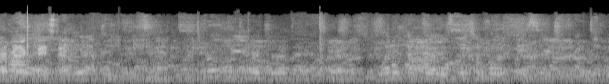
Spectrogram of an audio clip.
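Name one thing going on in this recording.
Playing cards rustle softly as they are handled.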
